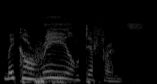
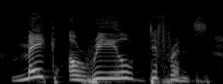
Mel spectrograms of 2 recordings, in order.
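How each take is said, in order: First: Much softer, drawing back; quiet. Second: Slow, firm push on make; emphatic. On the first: Speaker to graduates, softly echoing herself. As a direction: let "Make a real difference" fall away softly. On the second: Speaker to graduates, slow emphatic urging. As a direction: lean hard on "Make a real difference". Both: Shown as a demonstration. Repeats the phrase, then fades.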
